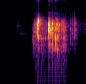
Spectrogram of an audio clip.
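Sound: shuffling a deck of oracle cards

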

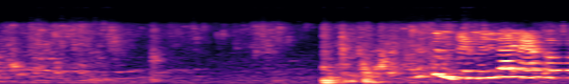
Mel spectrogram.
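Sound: water sprinkled for washing floor runners

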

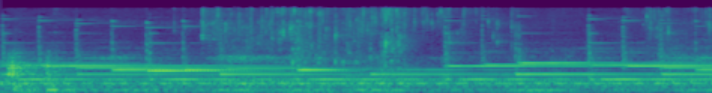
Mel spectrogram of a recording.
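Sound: water being poured over stuffed dried peppers and eggplants

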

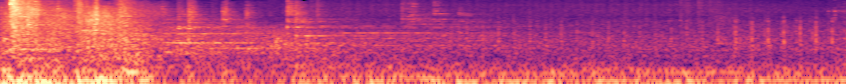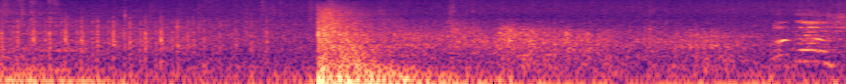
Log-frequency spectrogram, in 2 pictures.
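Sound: gunfire in War Thunder video game

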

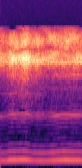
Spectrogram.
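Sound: bee buzzing

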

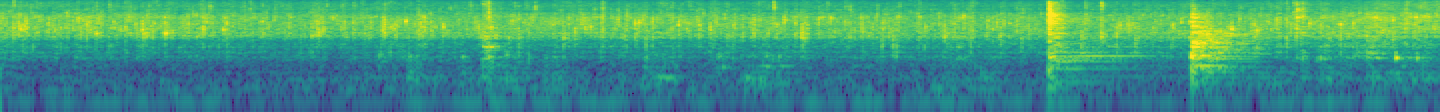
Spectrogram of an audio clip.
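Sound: pumpkin and potatoes frying in a pan

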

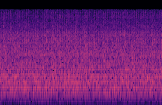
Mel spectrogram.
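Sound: Farmall Cub tractor engine running

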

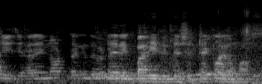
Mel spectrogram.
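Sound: racing pigeons cooing

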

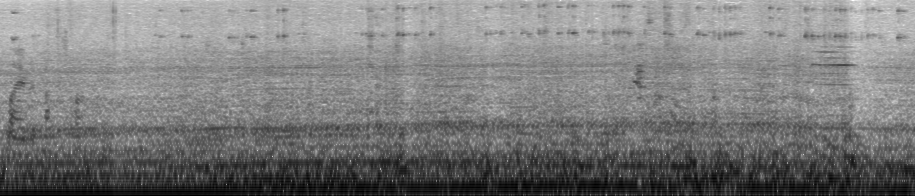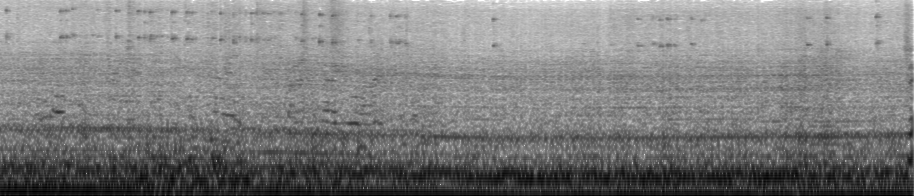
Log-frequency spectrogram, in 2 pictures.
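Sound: Optare Metrorider bus driving, from the video game Roblox

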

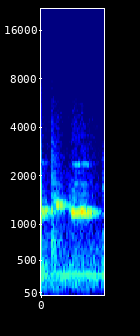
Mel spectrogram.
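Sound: voice imitating a cartoon whistle

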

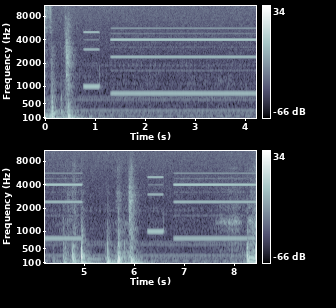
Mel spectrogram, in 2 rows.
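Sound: Skoda Octavia 2 parking sensor beeping

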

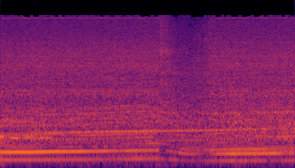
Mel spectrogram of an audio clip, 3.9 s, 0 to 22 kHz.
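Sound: race car engine accelerating in video game Forza Motorsport 3

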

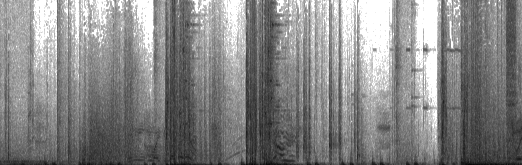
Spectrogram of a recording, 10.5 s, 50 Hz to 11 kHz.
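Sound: grenade explosions in video game Call of Duty Modern Warfare 2

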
